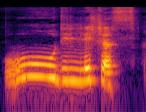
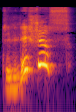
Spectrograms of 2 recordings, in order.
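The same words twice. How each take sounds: First: Lightly voiced bumbling bee, somewhat higher; a hint of a contented bee. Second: Very high little mouse squeak; high-pitched, delighted mouse voice; squeaky mouse. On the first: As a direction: savour it with a drawn-out "ooh". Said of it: "bumbled Buzz". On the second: Acted. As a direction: squeak it out with relish like a tiny mouse. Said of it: "squeaked Squeak".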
